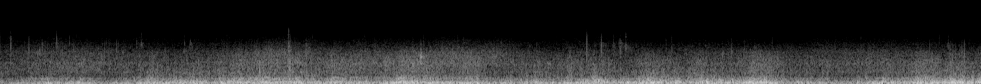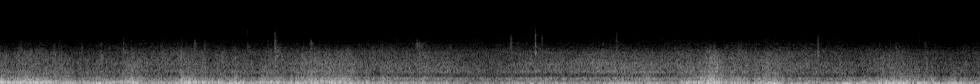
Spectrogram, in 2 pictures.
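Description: A car engine hums while driving on a wet road.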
